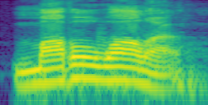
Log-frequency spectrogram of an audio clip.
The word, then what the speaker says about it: Mavalwala: My name is Mavalwala. rhymes with Cajun. Mavalwala rhymes with Walla Walla.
